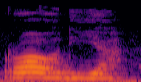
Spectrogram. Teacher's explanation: Tak marbutah jika waqaf menjadi hak sukun.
